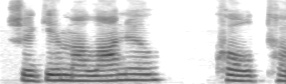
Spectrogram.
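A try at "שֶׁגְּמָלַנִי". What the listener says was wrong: Not Lanu. Shegemalani.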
